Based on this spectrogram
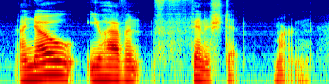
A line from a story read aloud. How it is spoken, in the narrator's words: he said in his deep, sad voice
